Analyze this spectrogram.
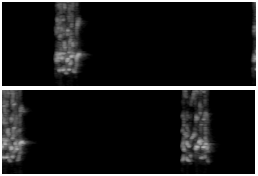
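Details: Single pet rosy-faced lovebird in a cage by a window after losing its partner: three short, raspy, high chirps, roughly two seconds apart, clean and unaccompanied.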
